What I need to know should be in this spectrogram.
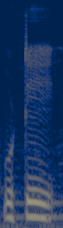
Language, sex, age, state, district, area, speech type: Maithili, male, 30-45, Bihar, Muzaffarpur, urban, spontaneous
